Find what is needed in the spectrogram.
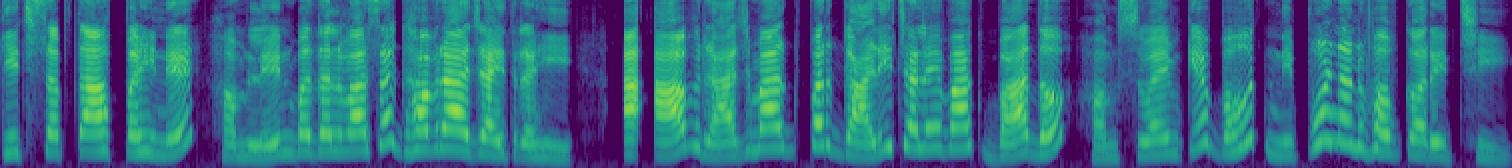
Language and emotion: Maithili, happy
